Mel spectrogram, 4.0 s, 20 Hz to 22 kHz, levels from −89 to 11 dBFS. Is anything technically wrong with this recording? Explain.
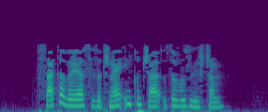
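Yes. Heavy MP3 compression is likely, throughout: nothing above 5 kHz, and weak spectral detail flickers frame to frame, giving watery, swirly speech that points to a very low bitrate.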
